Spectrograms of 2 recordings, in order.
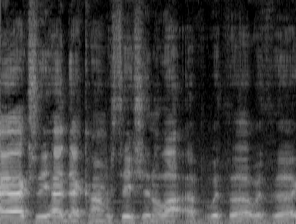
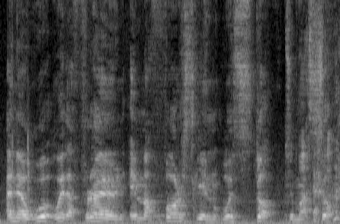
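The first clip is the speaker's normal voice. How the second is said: put-on Scottish accent; 7 semitones higher, 5 dB louder than usual. Performing a dirty limerick for the chat room, Scottish accent. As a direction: recite it grandly in a mock Scottish accent. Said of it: "can you do a, uh, Scottish accent".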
